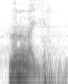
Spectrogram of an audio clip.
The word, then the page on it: manorai: Roon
